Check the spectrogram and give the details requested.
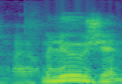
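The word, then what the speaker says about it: Minujín: manuh how do you say that uh minutian minutian there you go bartominujin begins redistributing books from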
